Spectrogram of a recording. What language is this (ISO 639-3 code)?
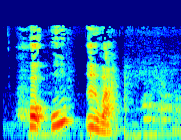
grn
